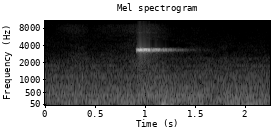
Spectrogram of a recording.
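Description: A single short, high-pitched electronic beep about a second in, steady in pitch and fading out over about half a second, over faint room tone.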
